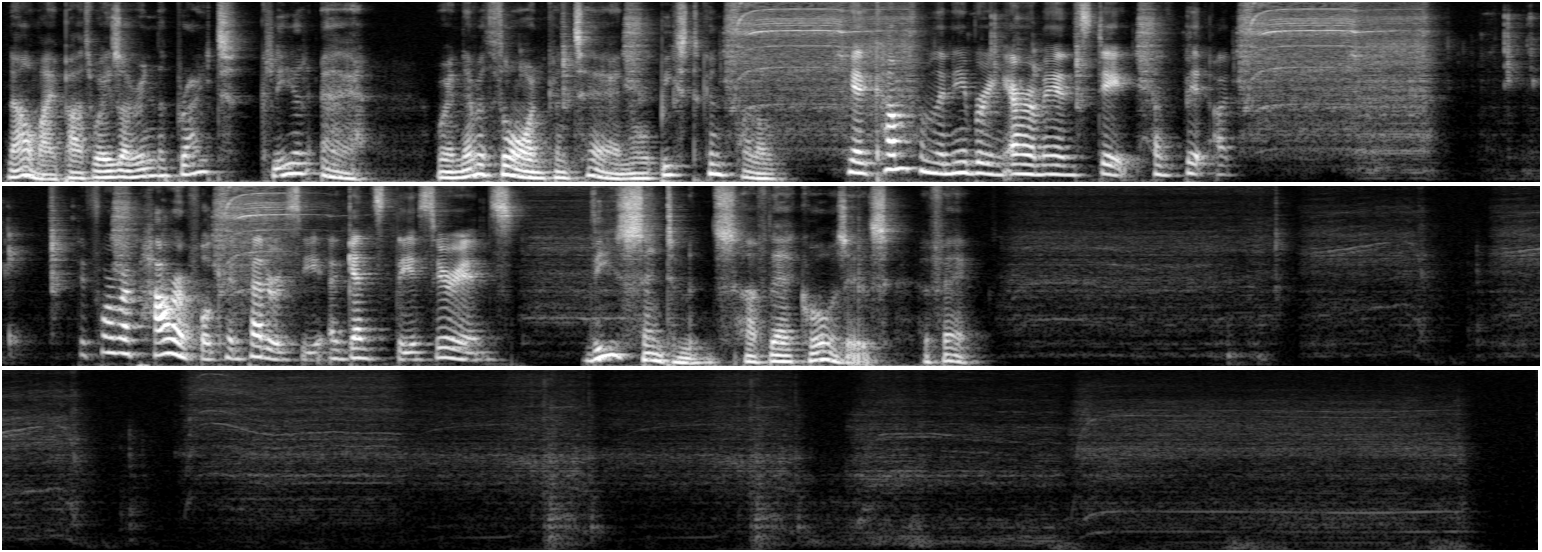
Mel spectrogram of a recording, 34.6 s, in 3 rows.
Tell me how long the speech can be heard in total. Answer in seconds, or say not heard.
16 s.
